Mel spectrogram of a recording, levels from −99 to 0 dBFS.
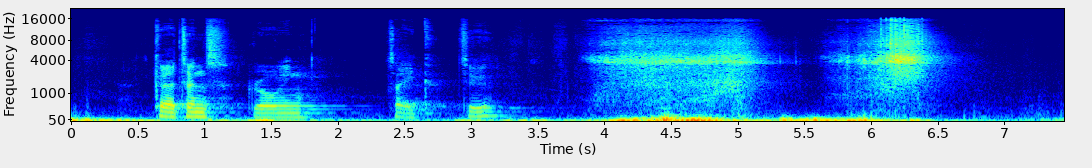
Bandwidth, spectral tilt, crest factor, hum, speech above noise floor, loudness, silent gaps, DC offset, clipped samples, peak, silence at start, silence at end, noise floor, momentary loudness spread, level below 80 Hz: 16.5 kHz; -3 dB/octave; 18 dB; none; 23 dB; -37 LUFS; none; under 0.1%; under 0.1%; -16 dBFS; 0 s; 0.05 s; -60 dBFS; 22 LU; -40 dBFS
